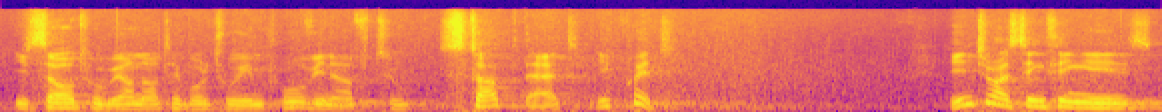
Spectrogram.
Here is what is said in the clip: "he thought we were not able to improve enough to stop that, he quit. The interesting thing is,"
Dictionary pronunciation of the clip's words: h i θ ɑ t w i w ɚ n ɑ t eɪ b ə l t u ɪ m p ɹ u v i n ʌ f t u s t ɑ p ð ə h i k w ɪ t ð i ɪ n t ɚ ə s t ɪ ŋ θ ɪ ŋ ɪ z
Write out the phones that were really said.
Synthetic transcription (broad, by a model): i s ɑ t w i w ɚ n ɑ t eɪ b ə l t u ɪ m p ɹ u v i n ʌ f t u s t ɑ p ð ə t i k w ɪ t ð i ɪ n t ɚ ə s t ɪ ŋ θ ɪ ŋ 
